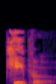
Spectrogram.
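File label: "quipu", English, uk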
